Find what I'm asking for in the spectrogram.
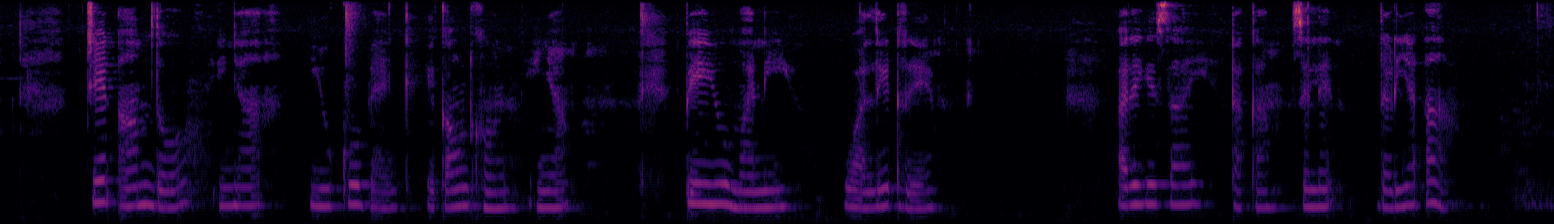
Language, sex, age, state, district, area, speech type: Santali, female, 18-30, West Bengal, Bankura, rural, read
